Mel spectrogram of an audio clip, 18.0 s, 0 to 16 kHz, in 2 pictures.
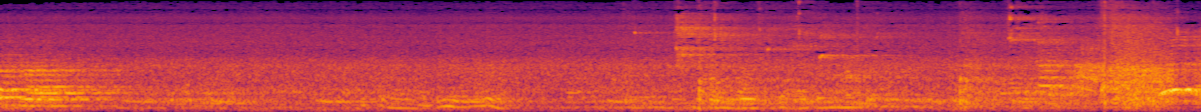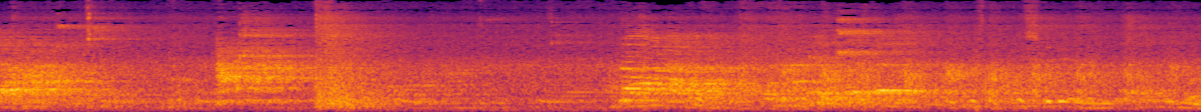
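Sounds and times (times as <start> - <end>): voices in background: 0.0 - 18.0.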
